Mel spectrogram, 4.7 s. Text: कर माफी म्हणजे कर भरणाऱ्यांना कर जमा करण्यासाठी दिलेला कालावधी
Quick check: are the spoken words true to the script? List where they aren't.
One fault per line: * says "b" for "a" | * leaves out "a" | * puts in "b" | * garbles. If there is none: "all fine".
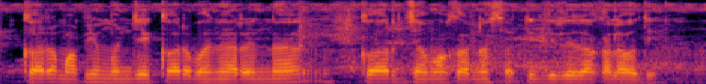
all fine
